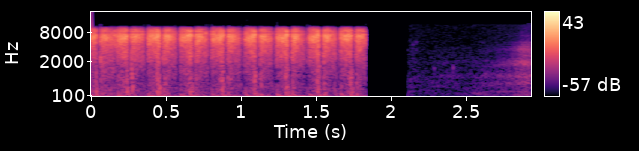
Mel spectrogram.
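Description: Sandpaper is rubbed back and forth on a piece of wood, pressing lightly and heavily to make different rubbing sounds. Rapid, bright, hissy scratching strokes follow one another for almost two seconds. The rubbing then cuts off into near silence with only faint low noise.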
